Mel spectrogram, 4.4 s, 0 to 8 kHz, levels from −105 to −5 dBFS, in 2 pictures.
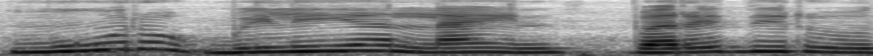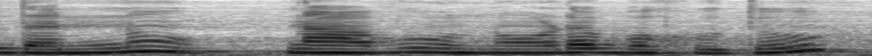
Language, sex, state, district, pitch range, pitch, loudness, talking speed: Kannada, female, Karnataka, Bangalore, 200-265 Hz, 220 Hz, -16 LUFS, 80 wpm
